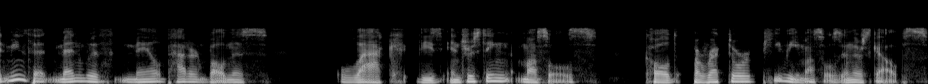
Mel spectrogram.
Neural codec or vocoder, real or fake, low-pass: codec, 16 kHz, 16 kbps, FreqCodec, smaller model; fake; 5.4 kHz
